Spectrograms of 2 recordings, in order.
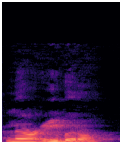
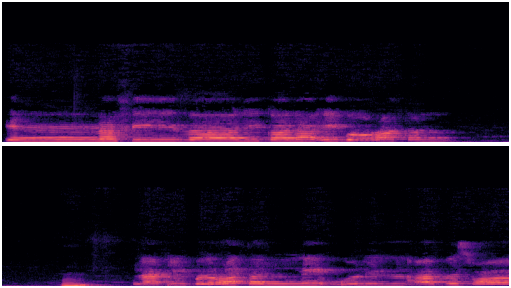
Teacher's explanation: لعبرہ عین زیر عی، اور عبرہ را کو آپ نے ہیوی کرنا ہے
